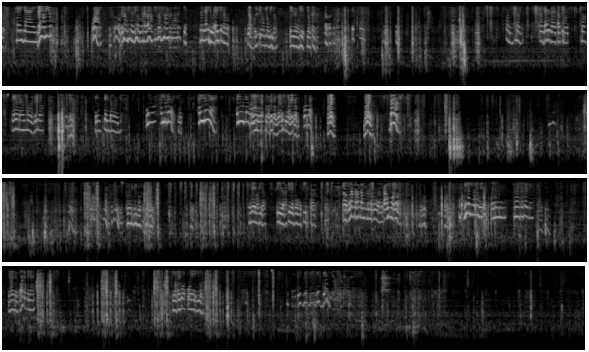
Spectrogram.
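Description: Adhesive tape pulled off a dispenser roll in repeated squeaky strips, broken by sharp clicks as it is torn off, while paper sheets are pressed down and shifted on fabric.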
